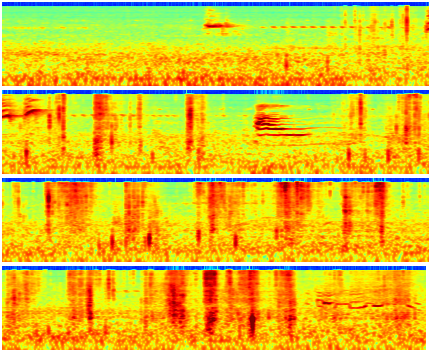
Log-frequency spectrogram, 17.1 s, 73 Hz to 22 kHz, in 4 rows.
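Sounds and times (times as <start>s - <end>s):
kittens meowing: 6.8s - 7.9s, 15.8s - 17.0s.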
